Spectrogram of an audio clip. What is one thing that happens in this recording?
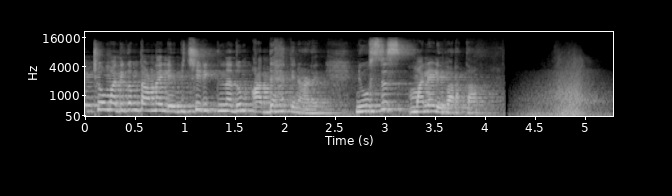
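A young woman reads out the news calmly into a close microphone.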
